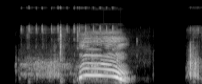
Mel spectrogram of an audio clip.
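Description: A large dragon growls and roars.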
